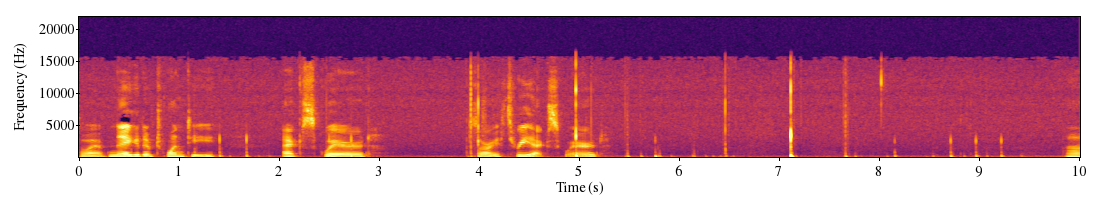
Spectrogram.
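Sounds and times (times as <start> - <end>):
stylus tapping on glass screen: 4.9 - 9.5.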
